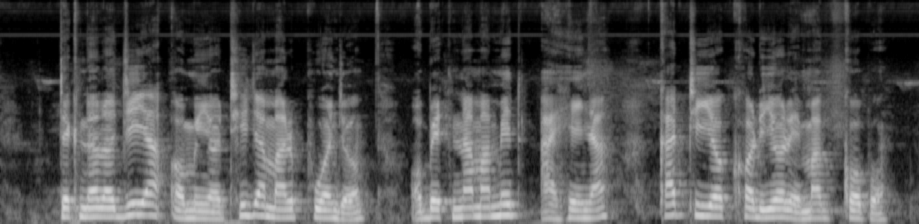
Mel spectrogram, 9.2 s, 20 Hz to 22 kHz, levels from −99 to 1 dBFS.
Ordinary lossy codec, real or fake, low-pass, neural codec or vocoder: none; real; none; none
